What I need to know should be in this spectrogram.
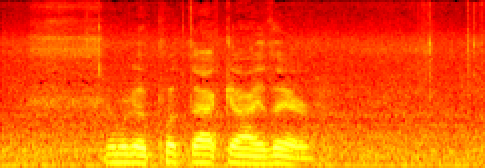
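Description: A cable plug clicks into a socket.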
